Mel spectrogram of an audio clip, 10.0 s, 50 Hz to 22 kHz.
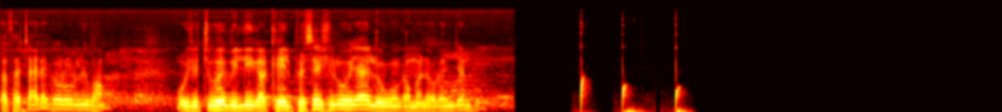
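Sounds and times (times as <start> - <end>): pop sound effects: 5.8 - 7.0.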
